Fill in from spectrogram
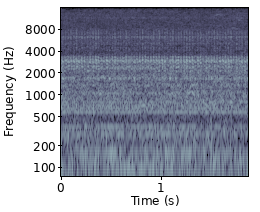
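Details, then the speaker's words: Corsair H100 water-cooling pump on a PC at idle with eight fans and a new Corsair power supply, pump turned to its lowest setting: steady, even hum with faint low drone, louder than all fans combined. "i'm going to turn the pump now until its lowest setting the machine is idle the pump is quite loud"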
